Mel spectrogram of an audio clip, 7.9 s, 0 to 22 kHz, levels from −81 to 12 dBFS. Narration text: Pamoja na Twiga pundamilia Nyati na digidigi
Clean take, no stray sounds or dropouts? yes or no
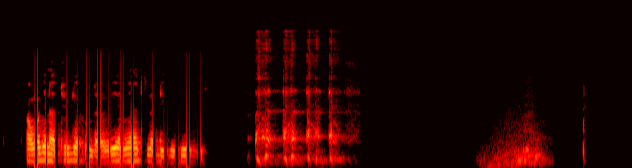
no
